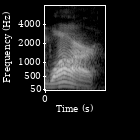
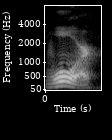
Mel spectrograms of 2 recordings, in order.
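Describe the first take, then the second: First: The vowel is an open 'ah' as in far. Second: The vowel is an 'or' sound as in for. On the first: This is how the spelling rules would predict it. The speaker calls it right. "So this should be war" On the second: This is how people actually say it. The speaker calls it wrong. "not war"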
